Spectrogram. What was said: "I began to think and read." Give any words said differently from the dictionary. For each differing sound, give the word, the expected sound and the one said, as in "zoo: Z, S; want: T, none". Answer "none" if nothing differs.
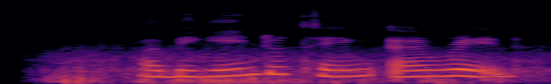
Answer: think: TH, T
